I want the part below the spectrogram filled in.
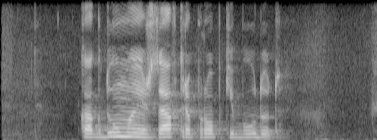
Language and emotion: Russian, neutral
